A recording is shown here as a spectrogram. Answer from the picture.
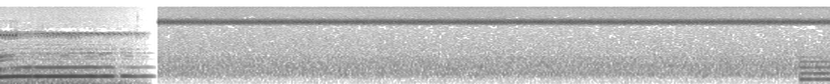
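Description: Background music holding a sustained note stops abruptly about a second and a half in, giving way to crickets chirring: a steady, unbroken high-pitched trill of a night ambience.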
